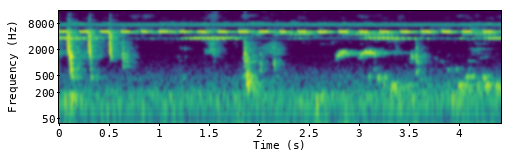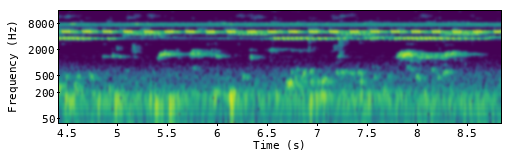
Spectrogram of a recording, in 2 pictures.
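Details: Cold-night cricket chorus at a garden shelter camp: an unbroken fast, high pulsing trill layered over a steady whine, with a few clicks at the start and faint soft chirps lower down.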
